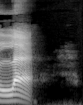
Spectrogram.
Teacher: Kalau dia hurufnya tebal dia akan terdengar seperti vokal o. Lam di sini kita baca tipis maka lamnya dibaca la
